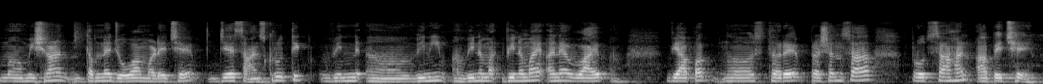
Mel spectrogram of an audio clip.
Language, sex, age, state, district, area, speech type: Gujarati, male, 18-30, Gujarat, Ahmedabad, urban, spontaneous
